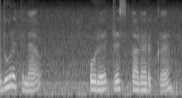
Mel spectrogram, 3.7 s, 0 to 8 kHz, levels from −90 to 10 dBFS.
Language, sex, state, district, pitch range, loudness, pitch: Tamil, female, Tamil Nadu, Chennai, 115-185 Hz, -16 LUFS, 160 Hz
